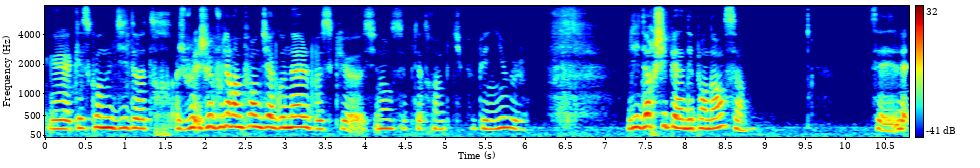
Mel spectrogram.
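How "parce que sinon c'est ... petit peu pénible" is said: breathy whisper to the viewers; whispered aside. Real, not acted. Telling viewers she will skim, in a whisper. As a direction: whisper it, a quick confiding aside. Aside about reading diagonally.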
